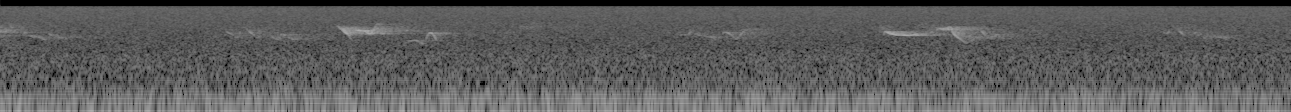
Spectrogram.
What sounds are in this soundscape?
Blue-headed Vireo, Red-eyed Vireo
